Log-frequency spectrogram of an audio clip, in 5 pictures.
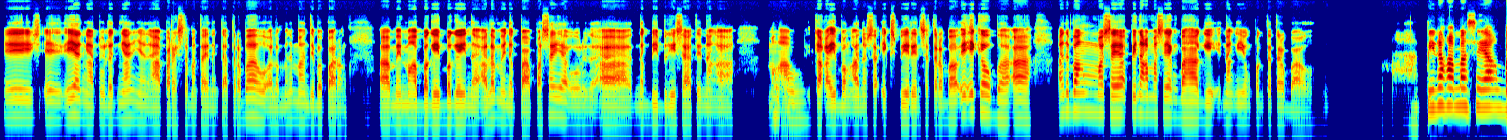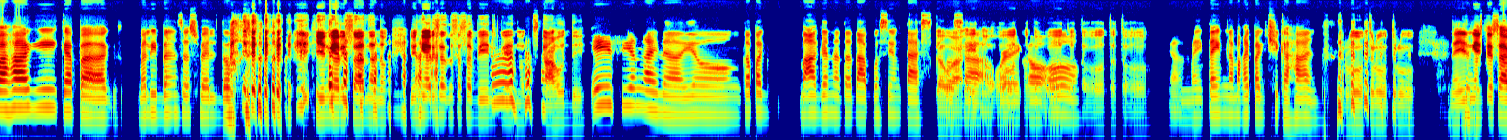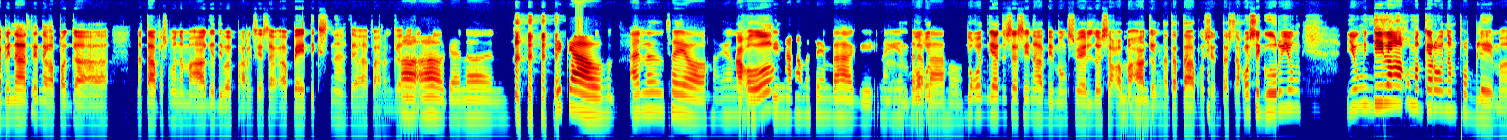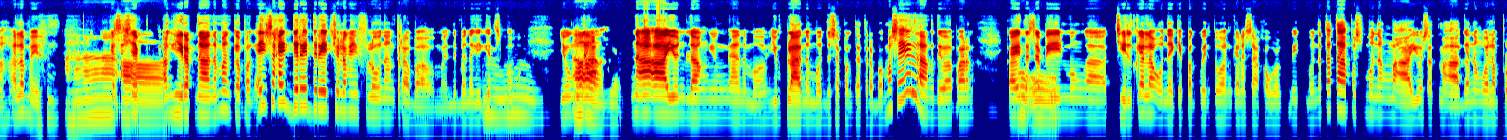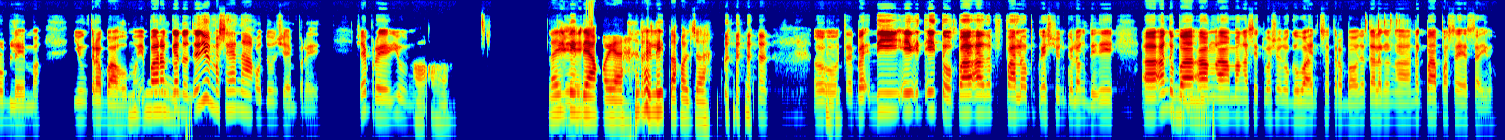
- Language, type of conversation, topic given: Filipino, unstructured, Ano ang pinakamasayang bahagi ng iyong trabaho?
- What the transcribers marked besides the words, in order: laugh; laugh; laugh; laugh; chuckle; tapping; laugh; chuckle; other background noise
